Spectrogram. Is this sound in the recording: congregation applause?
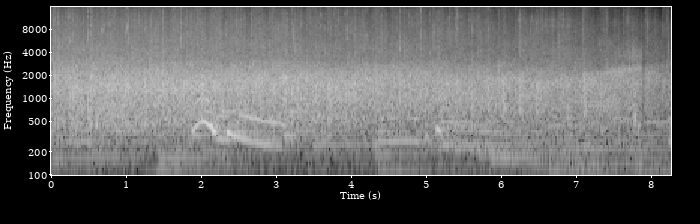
yes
